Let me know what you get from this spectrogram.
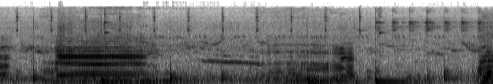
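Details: Asian village cattle and calves walking together on a rural road past rice fields; one long, strong moo early, then softer shorter lowing calls with a rising squeaky note between them, plus background clatter.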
